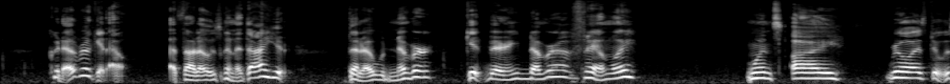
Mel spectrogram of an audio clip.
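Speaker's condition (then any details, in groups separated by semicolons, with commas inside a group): Spastic quadriplegic cerebral palsy; wheelchair since age two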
